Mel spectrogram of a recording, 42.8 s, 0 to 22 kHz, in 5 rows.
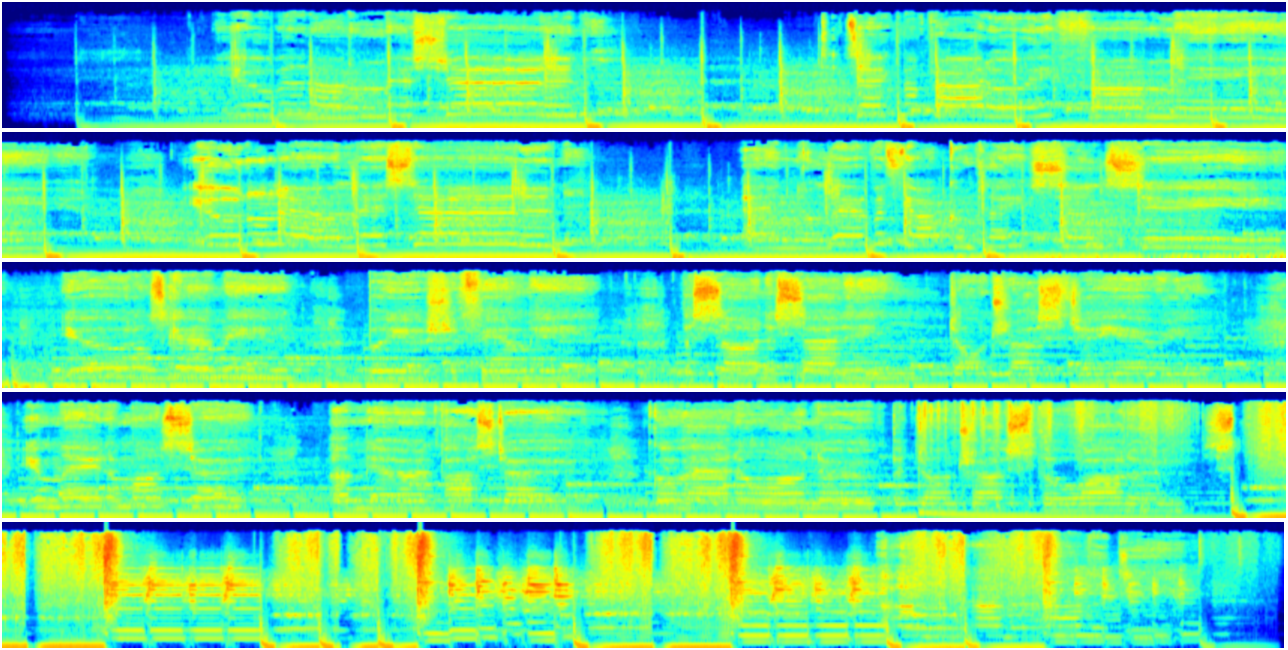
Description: • Качество: 128, Stereo
атмосферные
Electronic
Trap
чувственные
красивый женский голос
future bass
